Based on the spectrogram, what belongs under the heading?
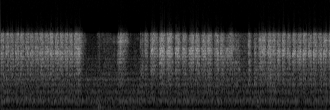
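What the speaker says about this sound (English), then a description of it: "I'm almost sanding as much of the bench as I am the actual fin." Close, steady back-and-forth hand sanding of a balsa wood model aircraft fin on a bench, a rhythmic rasping rub with a couple of brief pauses.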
